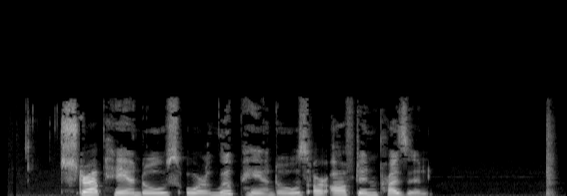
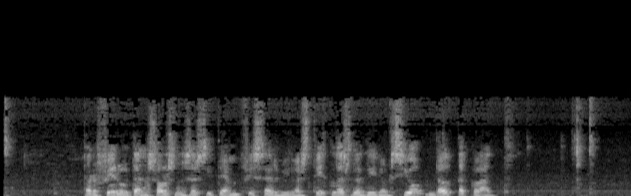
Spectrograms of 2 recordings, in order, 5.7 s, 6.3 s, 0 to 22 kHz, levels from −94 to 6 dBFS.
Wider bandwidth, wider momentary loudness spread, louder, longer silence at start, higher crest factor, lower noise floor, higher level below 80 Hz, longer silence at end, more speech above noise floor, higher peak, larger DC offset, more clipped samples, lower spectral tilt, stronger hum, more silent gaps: about the same, 11.5 kHz vs 11.5 kHz; about the same, 13 LU vs 15 LU; about the same, -25 LUFS vs -26 LUFS; first, 0.6 s vs 0.05 s; about the same, 24 dB vs 20 dB; first, -79 dBFS vs -60 dBFS; second, -78 dBFS vs -60 dBFS; second, 0.15 s vs 0.35 s; first, 55 dB vs 35 dB; first, -2 dBFS vs -8 dBFS; neither; neither; second, -3 dB/octave vs -4.5 dB/octave; neither; neither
